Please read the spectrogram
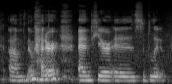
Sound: laugh

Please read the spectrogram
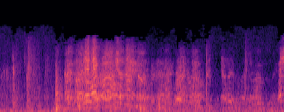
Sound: chatter

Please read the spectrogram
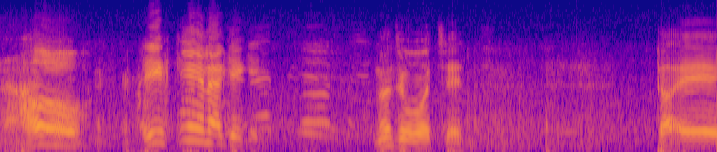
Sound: speaking in foreign language

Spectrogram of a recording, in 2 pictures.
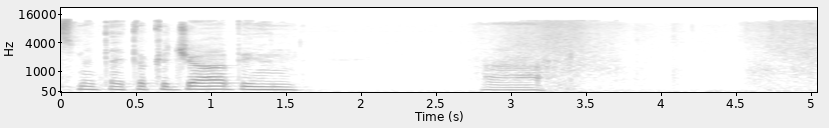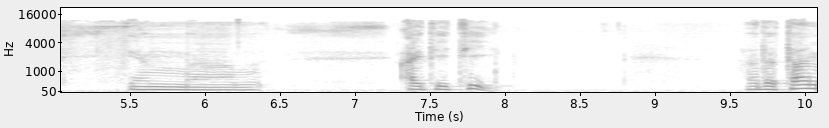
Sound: pauses for 3 seconds

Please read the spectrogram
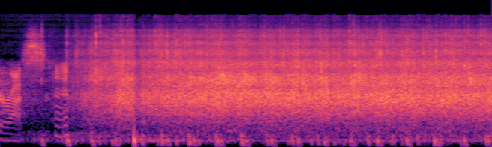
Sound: audience applauds

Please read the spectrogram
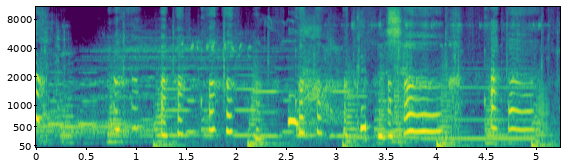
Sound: hums; giggles excitedly

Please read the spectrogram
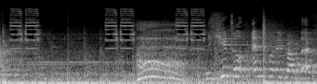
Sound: beeping

